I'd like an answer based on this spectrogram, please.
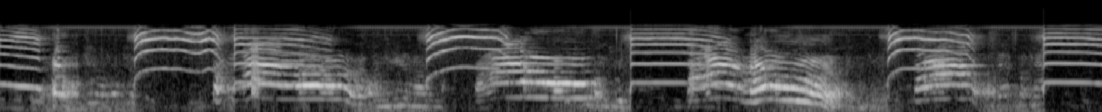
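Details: Pet Shih Tzu trying to sing indoors, giving drawn-out, wavering, tonal howls that rise and fall in pitch, in several phrases separated by short breaks over about eleven seconds.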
